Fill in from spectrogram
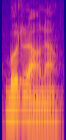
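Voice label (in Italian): "borrana", vocabolario dialettale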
